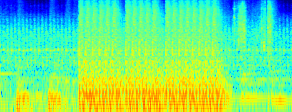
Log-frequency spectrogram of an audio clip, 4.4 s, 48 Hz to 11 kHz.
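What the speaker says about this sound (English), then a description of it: "For closer targets, ask your MG gunner to clear the way." Rapid machine-gun bursts from the gunner of a Frontier Herman Mk5 light tank in the game Battalion Wars, with a loud dense burst of steady fire in the middle flanked by quieter fire and engine hum.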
